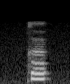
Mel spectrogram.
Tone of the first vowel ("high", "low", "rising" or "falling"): high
